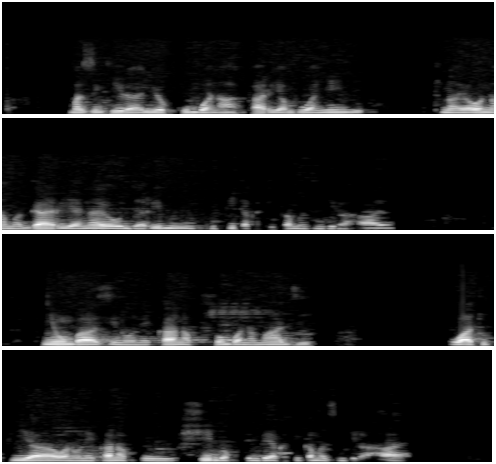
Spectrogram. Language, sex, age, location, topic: Swahili, male, 18-24, Mombasa, health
